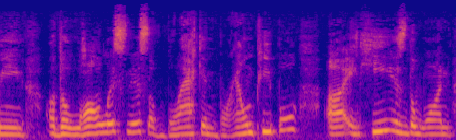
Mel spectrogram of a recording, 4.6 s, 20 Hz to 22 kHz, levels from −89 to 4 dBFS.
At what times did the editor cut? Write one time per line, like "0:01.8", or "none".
none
